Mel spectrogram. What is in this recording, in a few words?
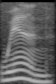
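"win", US English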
